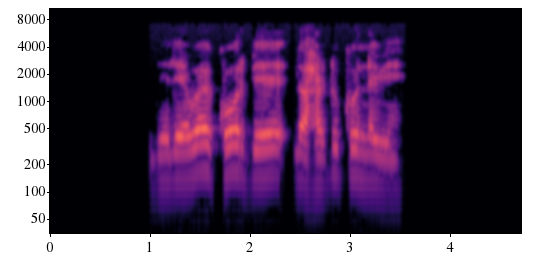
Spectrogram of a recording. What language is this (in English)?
Pashto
